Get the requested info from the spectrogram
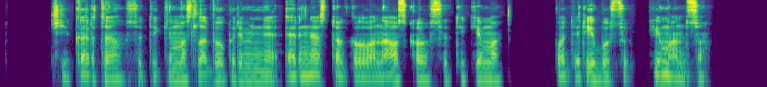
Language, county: Lithuanian, Kaunas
